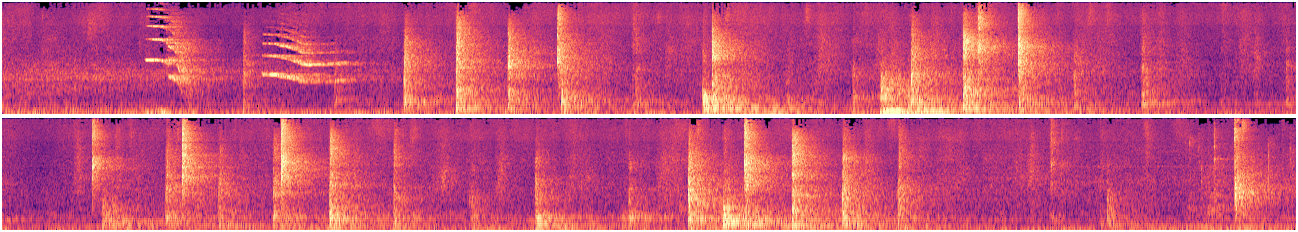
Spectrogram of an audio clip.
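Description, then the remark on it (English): A broken door handle rattles and clicks repeatedly in quick, irregular bursts, with metallic clacks and dull thuds against the door, fairly loud throughout. “Broken door handle.”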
